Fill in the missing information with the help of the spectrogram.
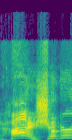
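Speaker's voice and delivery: high, loud mock-dad hello; exuberant greeting. Dad walks in to greet the newborn, exuberant mock greeting. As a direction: sing out a big hello, imitating a delighted dad.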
